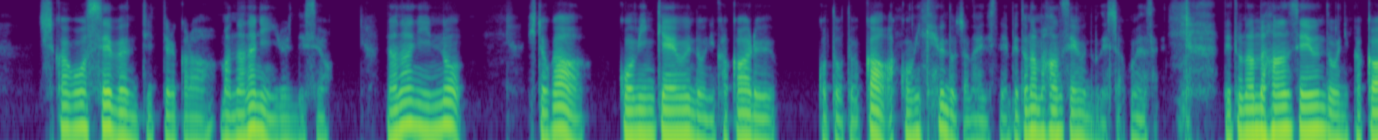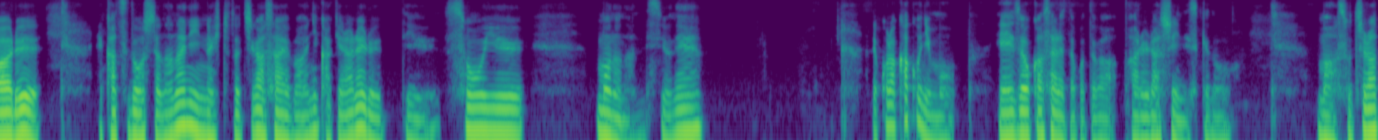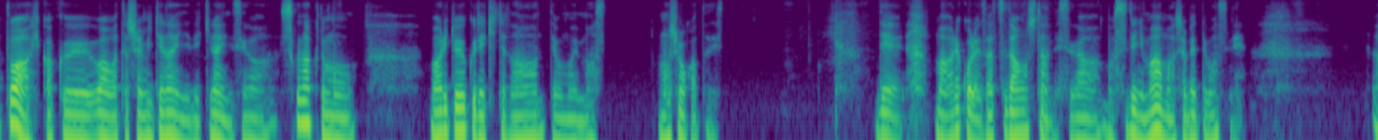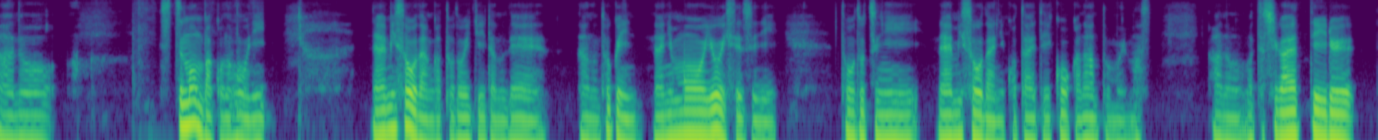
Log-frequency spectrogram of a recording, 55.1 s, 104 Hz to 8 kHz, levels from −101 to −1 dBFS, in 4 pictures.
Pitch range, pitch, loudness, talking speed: 105-135 Hz, 115 Hz, -28 LUFS, 295 characters per minute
